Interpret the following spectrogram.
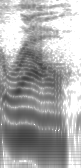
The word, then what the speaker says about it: Ra: Ra like Ra. Ra, yeah, they pronounce it Rao.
